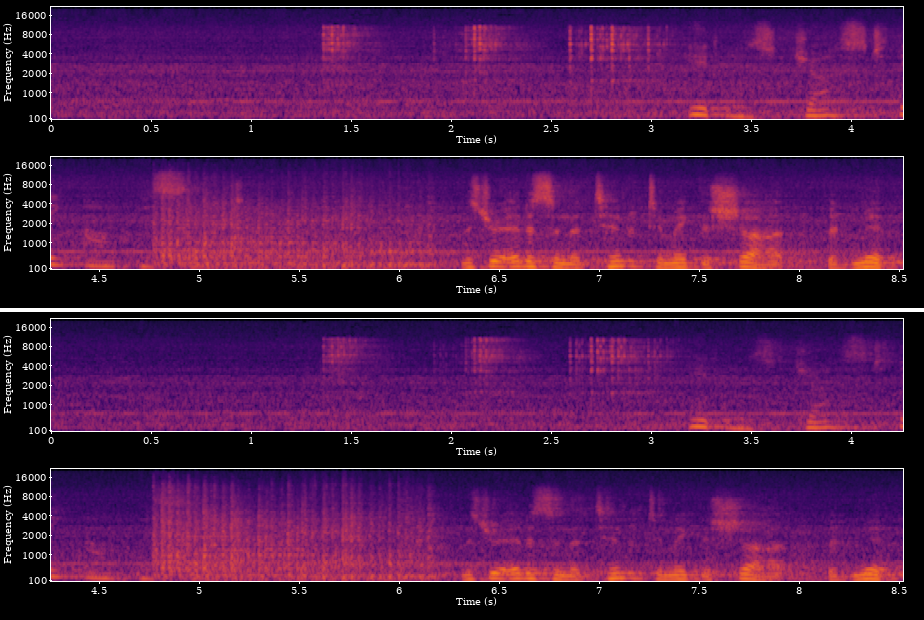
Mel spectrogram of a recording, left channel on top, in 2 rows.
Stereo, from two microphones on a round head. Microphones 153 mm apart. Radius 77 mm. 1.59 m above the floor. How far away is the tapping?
About 6 m.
